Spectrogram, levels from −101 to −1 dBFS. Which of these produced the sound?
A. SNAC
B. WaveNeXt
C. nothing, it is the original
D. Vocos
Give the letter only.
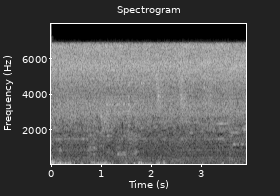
C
